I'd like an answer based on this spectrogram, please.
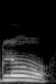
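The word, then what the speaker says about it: glow: इथे हा सायलेंट आहे जी एल ओ डब्ल ग्लो ग्लो ची स्पेलिंग झाली जी एल ओ डब्ल गलो आता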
